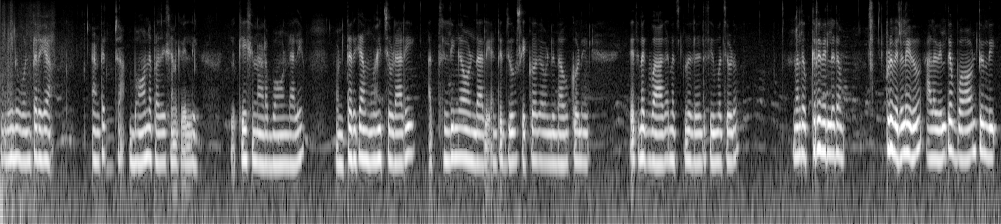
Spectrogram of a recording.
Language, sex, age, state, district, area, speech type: Telugu, female, 30-45, Telangana, Hanamkonda, rural, spontaneous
